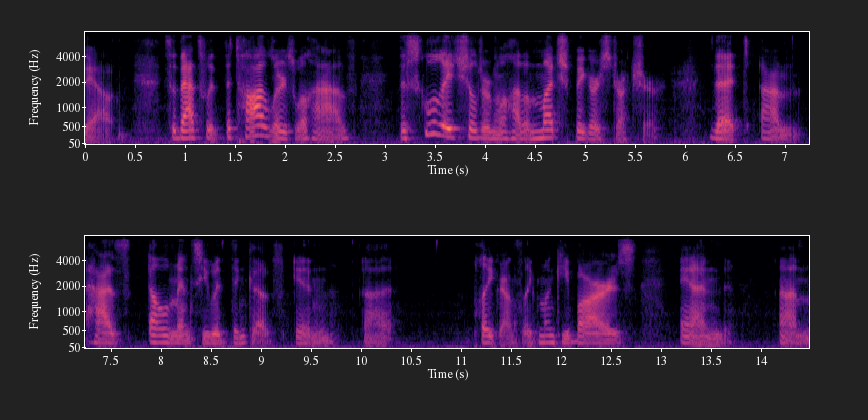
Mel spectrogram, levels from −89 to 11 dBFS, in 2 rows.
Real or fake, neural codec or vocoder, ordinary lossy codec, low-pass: fake; codec, 24 kHz, 6 kbps, HILCodec; Opus, 24 kbps; 7.2 kHz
